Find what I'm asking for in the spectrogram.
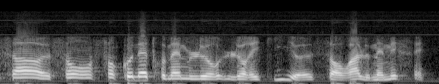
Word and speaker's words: Reiki: Donc, Reiki en japonais, c'est deux syllabes. Re, qui indique le caractère cosmique universel de cette énergie, et ki, force vitale essentielle.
